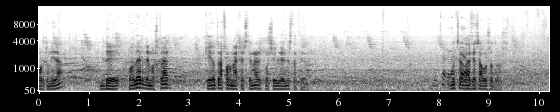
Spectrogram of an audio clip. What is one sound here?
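A middle-aged man speaks calmly and close by, outdoors.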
